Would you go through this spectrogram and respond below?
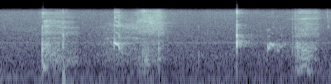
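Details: Infant girl who gets hiccups often: four or five short, abrupt breath catches with soft breathing between; repeated infant hiccups, baby gets upset.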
